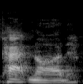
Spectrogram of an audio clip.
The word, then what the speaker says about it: Patnaude: well close it's just Patenaude like pat pat your stomach and nod your head okay and he is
